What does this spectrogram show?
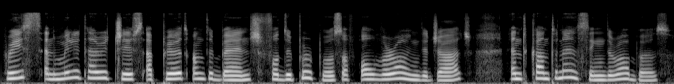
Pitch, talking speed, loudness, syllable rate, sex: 240 Hz, 170 wpm, -16 LUFS, 5.5 syllables/s, female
